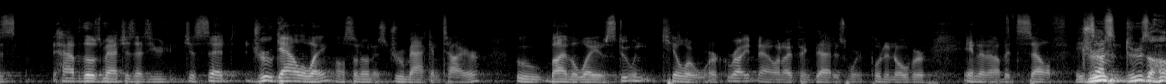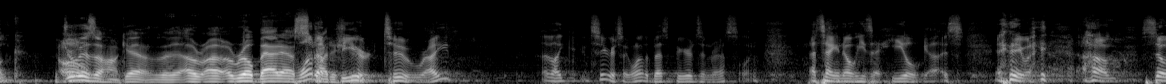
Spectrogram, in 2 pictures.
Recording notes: special live stage show at WrestleCade!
